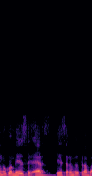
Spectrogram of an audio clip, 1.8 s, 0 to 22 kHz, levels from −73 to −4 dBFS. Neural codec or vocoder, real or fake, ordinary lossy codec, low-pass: codec, 16 kHz, 4 kbps, FreqCodec, smaller model; fake; none; none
